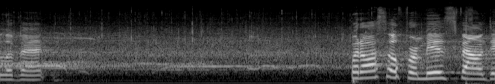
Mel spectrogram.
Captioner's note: applauding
